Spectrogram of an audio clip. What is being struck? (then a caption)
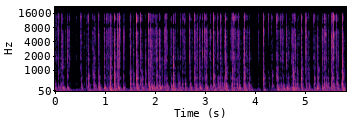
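Plastic laptop keyboard keys. Fingertips with short nails type fast on the black plastic keys of a MacBook Air keyboard set in an aluminium body. A dense, steady stream of short, dry clicks with bright ticks and soft low thumps is heard, each keystroke dying away almost instantly. The typing continues with only brief pauses.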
